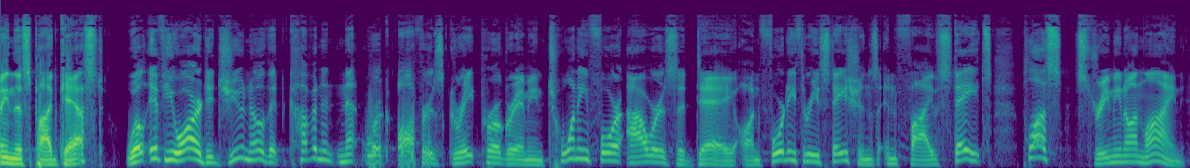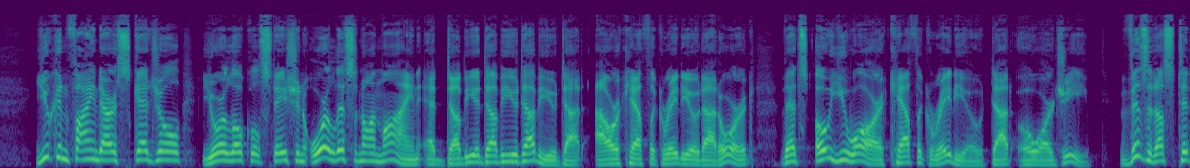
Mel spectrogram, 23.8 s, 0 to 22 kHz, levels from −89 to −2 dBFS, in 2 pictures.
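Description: From 0 to 0.66 s the peaks are flattened with a harsh crackle, likely microphone overload: input gain about 4 dB too hot, clipping a small fraction of samples.

At 1.02 s and again at 2.04 s the whole level drops by about 5 dB in a single step, likely the microphone volume stepped down automatically after the clipping.

From 3.55 to 4.30 s the speech becomes a rigid metallic buzz at 100 Hz, likely robotic sound from repeated short buffers. This fits a 10 ms block being replayed for around two fifths of that span.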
